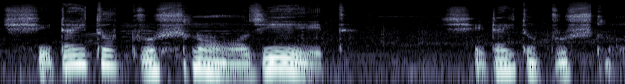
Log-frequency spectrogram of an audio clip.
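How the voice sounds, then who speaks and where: A man playing a shrewd, calm detective in an audio drama, musing in a deliberate, wry manner. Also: lowish voice. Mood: pensive.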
